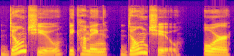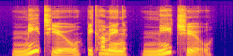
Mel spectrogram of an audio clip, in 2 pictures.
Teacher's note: If a word ends in a t and the next one starts with a y, they turn into a ch sound.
